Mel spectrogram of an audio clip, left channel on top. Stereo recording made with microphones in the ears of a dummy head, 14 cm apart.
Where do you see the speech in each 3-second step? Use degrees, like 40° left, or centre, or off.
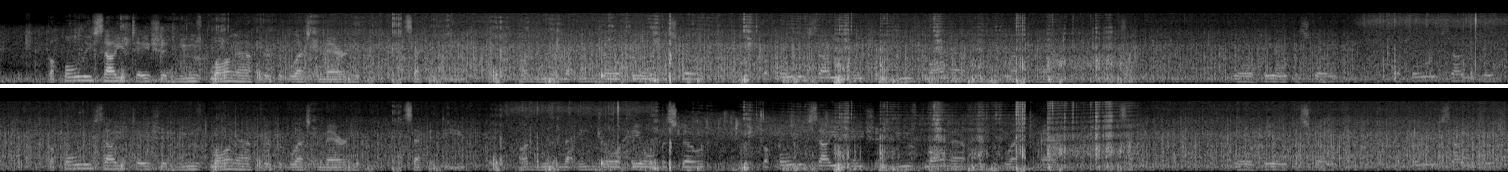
30° left, 10° right, 40° right, 50° right, 60° right.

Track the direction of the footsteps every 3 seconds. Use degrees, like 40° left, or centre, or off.
50° left, 40° left, 10° left, 40° right, off.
